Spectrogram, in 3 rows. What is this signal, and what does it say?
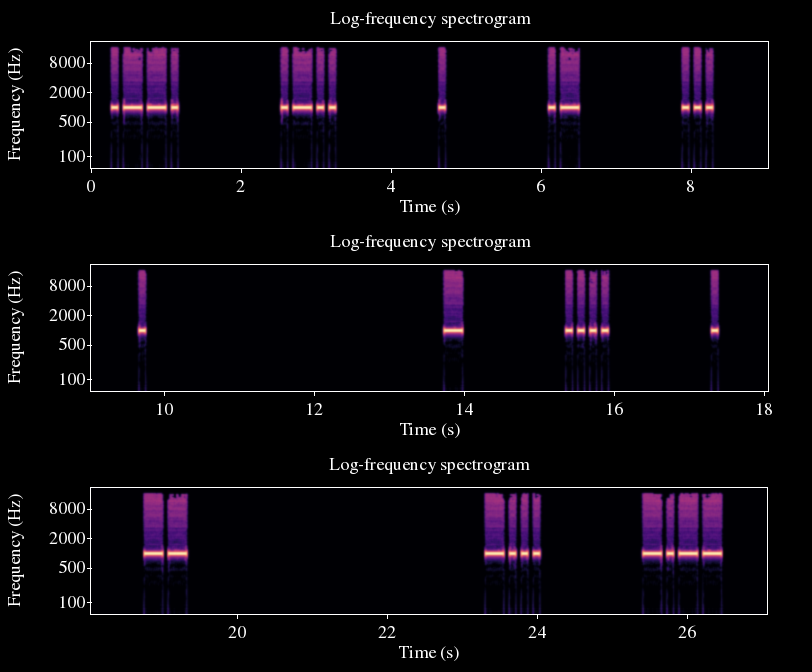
Morse code, heard as a keyed tone, about 15 wpm, spaced as for 5 wpm, 1000 Hz. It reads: PLEASE THEM BY
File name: qotdfiles / 5wpm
